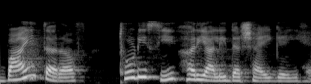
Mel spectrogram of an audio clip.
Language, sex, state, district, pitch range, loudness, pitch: Hindi, female, Bihar, Madhepura, 165-225 Hz, -20 LUFS, 175 Hz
